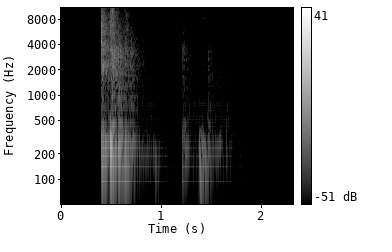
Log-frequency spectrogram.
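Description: Spitting chewing-tobacco juice into a plastic bottle: two short wet mouth bursts, the first about half a second in and the louder of the two, the second weaker about a second later.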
